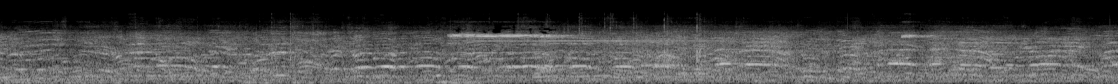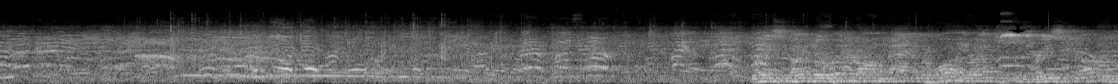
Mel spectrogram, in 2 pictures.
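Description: Gymnasium crowd of spectators talking and calling out, many voices at once, with one man's voice standing out louder near the end.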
